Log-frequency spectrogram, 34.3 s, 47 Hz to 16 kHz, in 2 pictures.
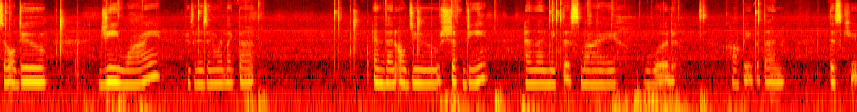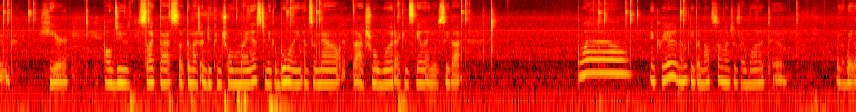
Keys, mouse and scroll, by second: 0.0 middle click, 0.1 click, 0.6-1.2 scroll down 1, 1.2-2.0 scroll up 4, 2.0 middle click, 2.3 g, 5.4 g, 7.3 middle click, 7.5-8.4 scroll up 2, 8.4 scroll down 2, 8.5 middle click, 9.5 shift+d, 11.3-13.3 drag, 13.3 o, 15.1 click, 17.3 click, 17.8 click, 20.1 shift+click, 21.0-21.9 scroll down 1, 21.9 ctrl+KP_Subtract, 22.9 drag, 23.5 click, 24.0 scroll up 2, 25.1 s, 27.0 scroll up 2, 27.2-29.1 middle drag, 29.1 scroll up 1, 29.2-30.3 drag, 30.8 click, 31.5-34.2 scroll down 3.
